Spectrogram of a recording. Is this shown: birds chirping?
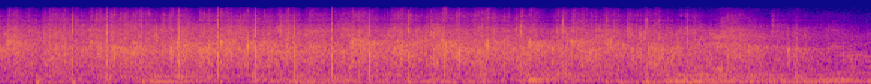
no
